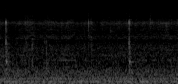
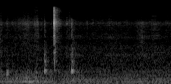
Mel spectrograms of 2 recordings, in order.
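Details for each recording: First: Old PEL 609 electric fencer after board repair and new capacitors, just plugged in: quiet crisp single ticks roughly once a second over faint hiss, no crackle; quieter than before, transformer likely was arcing inside; tester reads about 7,000 V. Normal pulse. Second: PEL 609 electric fence charger tested across full-power and ground terminals: a few sharp, sparse ticks, clicking but weak output, measuring only 2.9 kV where 6 kV plus is expected.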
